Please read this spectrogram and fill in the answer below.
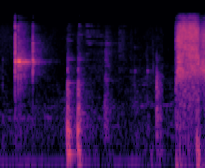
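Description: A few short scraping clicks, then near the end a sudden loud rushing splash of water begins.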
